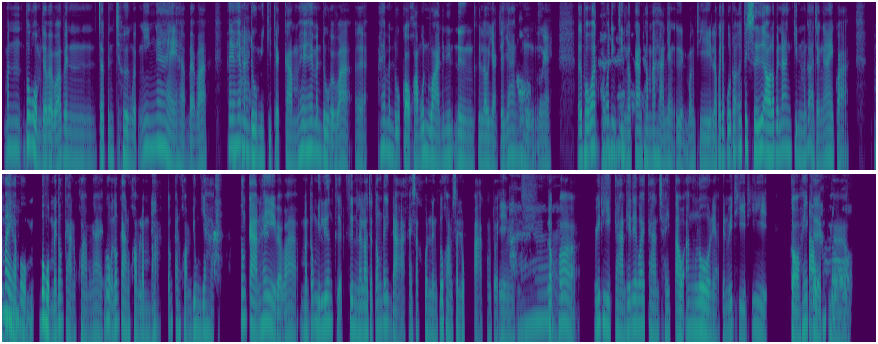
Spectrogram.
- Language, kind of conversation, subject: Thai, podcast, มีประเพณีอะไรที่เกี่ยวข้องกับฤดูกาลที่คุณชอบบ้าง?
- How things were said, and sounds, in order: other background noise; tapping; drawn out: "อา"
